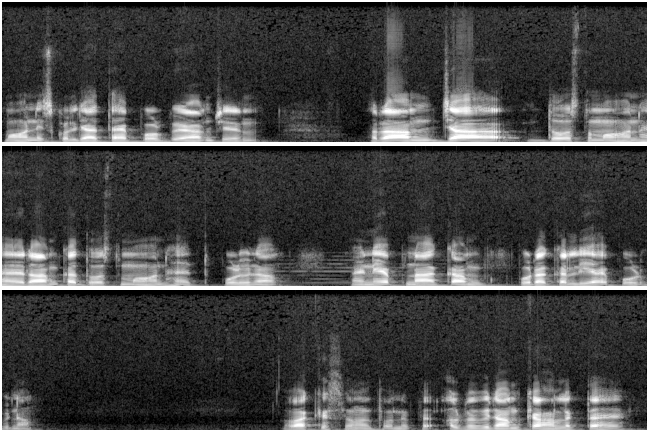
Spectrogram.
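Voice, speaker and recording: Male teacher for a screen-recorded grammar lesson, flat delivery, repeats each term, dull lo-fi sound. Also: mid-range voice, smooth. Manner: explains slowly, repeats terms. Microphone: phone or screen recorder mic.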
